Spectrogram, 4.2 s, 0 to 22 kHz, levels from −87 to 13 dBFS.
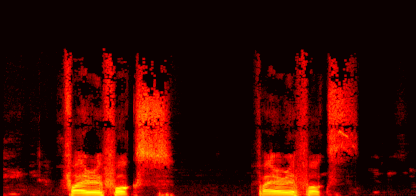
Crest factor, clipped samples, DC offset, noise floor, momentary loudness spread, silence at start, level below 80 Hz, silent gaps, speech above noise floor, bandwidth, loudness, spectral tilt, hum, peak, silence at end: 18 dB; under 0.1%; under 0.1%; -71 dBFS; 18 LU; 0.65 s; -58 dBFS; none; 55 dB; 16.5 kHz; -16 LUFS; -4.5 dB/octave; none; -2 dBFS; 0.65 s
